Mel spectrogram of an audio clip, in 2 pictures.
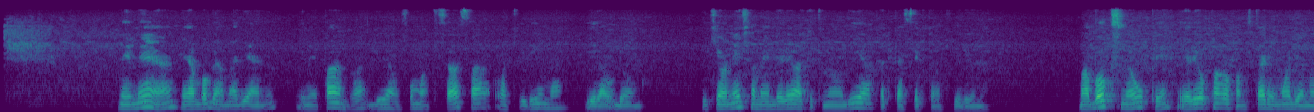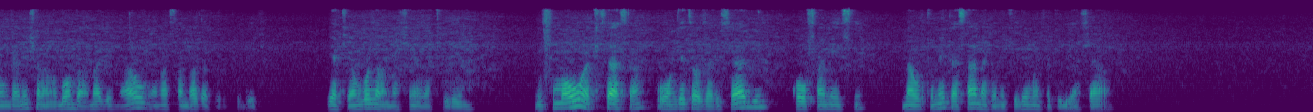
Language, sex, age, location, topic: Swahili, male, 25-35, Dar es Salaam, agriculture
